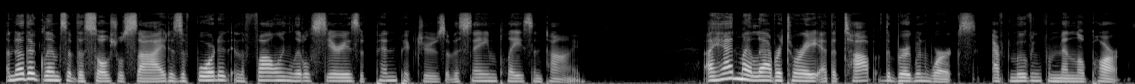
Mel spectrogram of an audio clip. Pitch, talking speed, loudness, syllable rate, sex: 165 Hz, 200 wpm, -19 LUFS, 6.0 syllables/s, female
